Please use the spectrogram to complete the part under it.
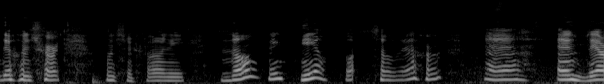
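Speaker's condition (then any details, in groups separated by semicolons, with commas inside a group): Oral cancer; tracheostomy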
